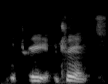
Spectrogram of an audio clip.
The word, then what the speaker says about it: treant: No, not tenants, like the tree people, the Trents. The treants. That's how I pronounce it, at least.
